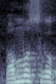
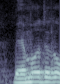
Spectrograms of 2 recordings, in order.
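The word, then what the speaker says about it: 매머드: 만모스가 콩글리지. 오케이? 메머드가 올바른 표현이고. 자, 메머드 만머스 똑같은 거야. 그래서 우리는 정식 명칭으로 메모드라고 부르면 됩니다. 자, 신생대 때는 지금은 메모드 있어? 없어? 없어. 메머드의 조상인 아, 조상이래.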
